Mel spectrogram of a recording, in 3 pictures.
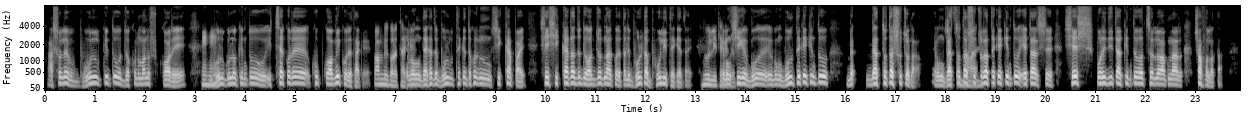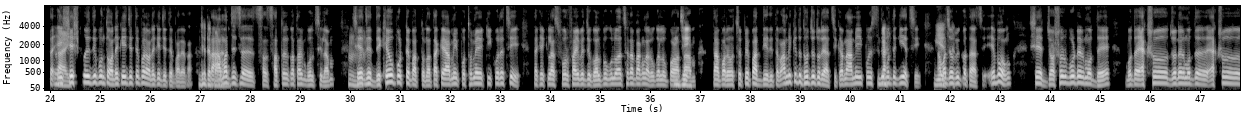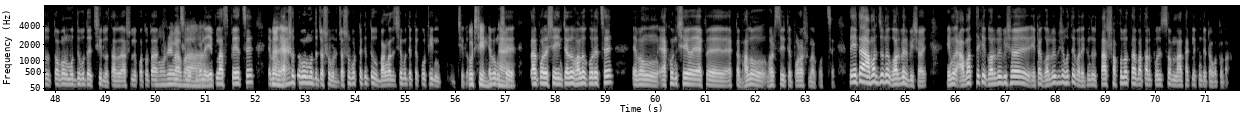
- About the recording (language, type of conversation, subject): Bengali, podcast, নতুন করে কিছু শুরু করতে চাইলে, শুরুতে আপনি কী পরামর্শ দেবেন?
- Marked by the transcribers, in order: other background noise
